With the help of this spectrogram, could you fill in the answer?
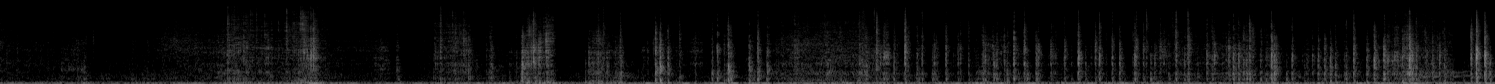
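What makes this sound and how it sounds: Long red nails scratch along the diagonal scaled stripes of a patchwork snakeskin leather shoulder bag lying flat, and tap on them. The result is a steady run of dry, crinkly rasps mixed with quick, soft taps that die away almost at once, over a low, quiet background.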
